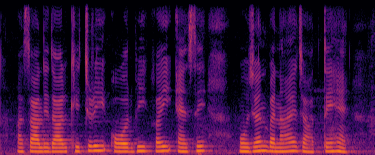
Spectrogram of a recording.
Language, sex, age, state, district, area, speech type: Hindi, female, 30-45, Madhya Pradesh, Hoshangabad, rural, spontaneous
